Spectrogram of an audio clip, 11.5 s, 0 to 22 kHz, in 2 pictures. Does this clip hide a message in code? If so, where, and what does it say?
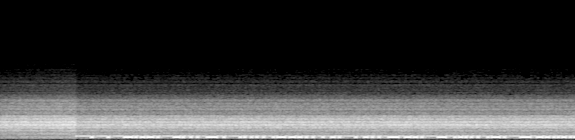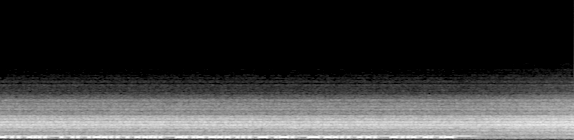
Yes: RTTY (45.45 baud, 170 Hz shift) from 0.8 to 10.5 s, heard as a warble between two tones, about 600 Hz centre, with radio static and room echo. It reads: H5F3 7U5 OD3T SZ4KK 74HZ C93T 8NBGE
